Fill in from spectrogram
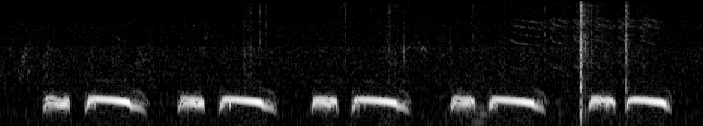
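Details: Wild spotted dove answering an electronic decoy at harsh midday, calling to fight. Paired low coos: a short note, then a longer falling one. Four pairs in steady rhythm, with sharp clicks near the end.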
